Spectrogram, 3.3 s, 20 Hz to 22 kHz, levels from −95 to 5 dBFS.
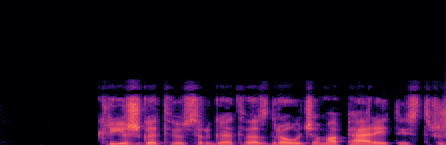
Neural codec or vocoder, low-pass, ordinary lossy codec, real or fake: none; 9.9 kHz; MP3, 64 kbps; real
